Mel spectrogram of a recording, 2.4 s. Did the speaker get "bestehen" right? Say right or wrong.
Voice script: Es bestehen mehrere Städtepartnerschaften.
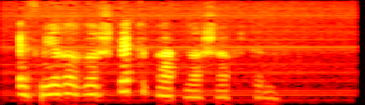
wrong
